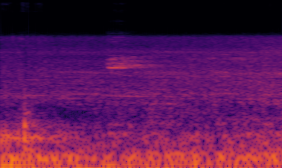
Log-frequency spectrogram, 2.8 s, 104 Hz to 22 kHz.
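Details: Mitsubishi Pajero 2.8 diesel: rough, puffing low-end rumble, the hollow chuff of an exhaust leak, heard at cylinders two and three.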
